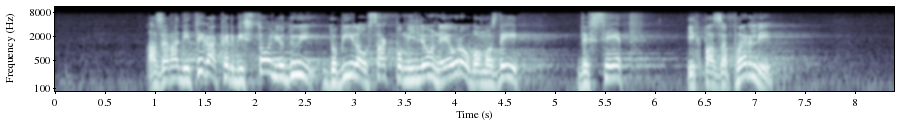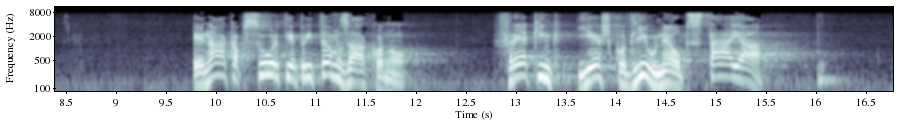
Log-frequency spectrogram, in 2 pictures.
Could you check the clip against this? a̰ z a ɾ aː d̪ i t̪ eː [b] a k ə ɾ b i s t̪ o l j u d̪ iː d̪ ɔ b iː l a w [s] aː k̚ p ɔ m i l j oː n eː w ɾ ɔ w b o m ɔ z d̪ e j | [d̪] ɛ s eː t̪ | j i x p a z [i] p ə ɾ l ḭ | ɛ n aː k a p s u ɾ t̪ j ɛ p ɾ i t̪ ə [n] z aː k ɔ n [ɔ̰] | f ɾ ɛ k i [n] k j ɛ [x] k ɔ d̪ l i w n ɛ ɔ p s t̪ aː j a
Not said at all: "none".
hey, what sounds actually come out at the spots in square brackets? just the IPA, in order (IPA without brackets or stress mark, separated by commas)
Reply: ɡ, s, d̪, a, m, ṵ, ŋ, ʃ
